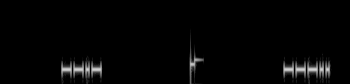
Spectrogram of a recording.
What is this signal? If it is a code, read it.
Morse code, heard as a keyed tone, about 40 wpm, 700 Hz. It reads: Q 8
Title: Single Letter-Number Alt 40wpm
